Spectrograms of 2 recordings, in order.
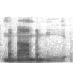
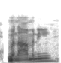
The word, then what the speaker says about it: Menominee: Menominee? Sounds like we always pronounce it sounds like Menominee. men here. amongst me. Sounds like the men amongst me.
